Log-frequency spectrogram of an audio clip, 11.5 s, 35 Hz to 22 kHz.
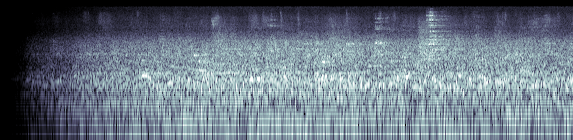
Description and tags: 808 St Pancras ambience 3
ambience, atmosphere, field-recording, london, platform, station, st-pancras, train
